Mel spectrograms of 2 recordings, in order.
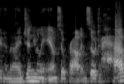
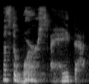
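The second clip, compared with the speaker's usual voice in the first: whisper; 3 dB louder than usual. Real, not acted. Sympathizing with overstimulated friend.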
